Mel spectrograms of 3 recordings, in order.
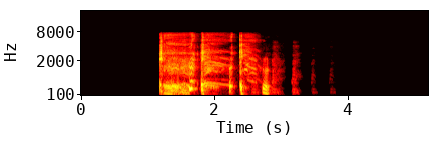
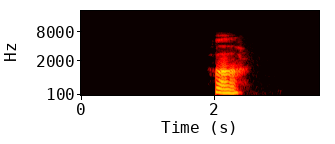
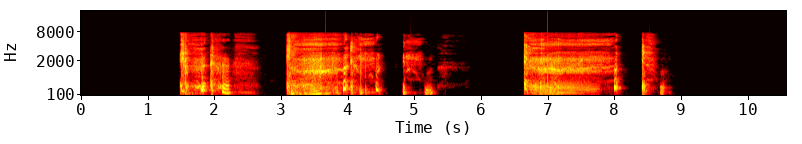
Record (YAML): cough_length: 5.2 s
cough_amplitude: 30616
cough_signal_mean_std_ratio: 0.34
exhalation_length: 3.6 s
exhalation_amplitude: 14352
exhalation_signal_mean_std_ratio: 0.24
three_cough_length: 10.6 s
three_cough_amplitude: 29851
three_cough_signal_mean_std_ratio: 0.43
survey_phase: beta (2021-08-13 to 2022-03-07)
age: 18-44
gender: Female
wearing_mask: 'No'
symptom_cough_any: true
symptom_runny_or_blocked_nose: true
symptom_abdominal_pain: true
symptom_fatigue: true
symptom_headache: true
smoker_status: Never smoked
respiratory_condition_asthma: false
respiratory_condition_other: false
recruitment_source: Test and Trace
submission_delay: 1 day
covid_test_result: Positive
covid_test_method: RT-qPCR
covid_ct_value: 21.0
covid_ct_gene: ORF1ab gene
covid_ct_mean: 21.3
covid_viral_load: 100000 copies/ml
covid_viral_load_category: Low viral load (10K-1M copies/ml)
